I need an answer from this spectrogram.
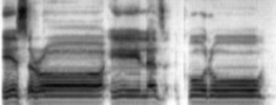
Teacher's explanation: Suku kata ra bunyinya ru juga, baca dengan tebal. Kemudian digabungkan dengan waw, iaitu huruf mad, maka kita baca dengan mad asli.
